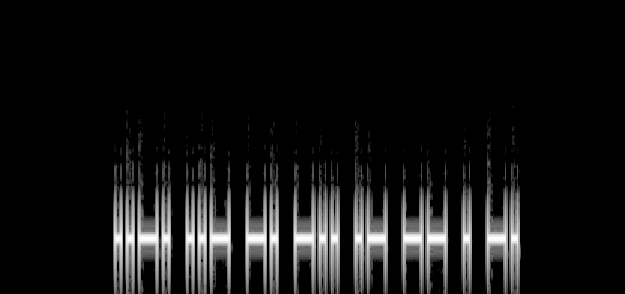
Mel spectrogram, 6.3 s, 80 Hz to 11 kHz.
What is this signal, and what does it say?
Morse code, heard as a keyed tone, about 20 wpm, 700 Hz. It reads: FUNDAMEN
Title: Build A Word - 4 Letters At A Time - 11-Letter Words - 20wpm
